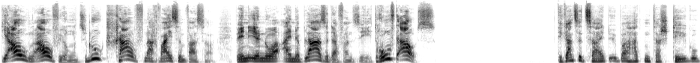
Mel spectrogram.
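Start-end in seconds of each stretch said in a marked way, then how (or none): 0.0-5.8 loud, high captain's commands; calling orders across the deck; rousing orders. A narrator's reading. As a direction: urge the lookouts on, building to a cry. Captain calling orders to his crew.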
